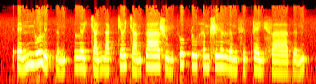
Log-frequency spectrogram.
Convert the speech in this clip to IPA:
ʔɛ˨˩˦ŋ ɲo˧˥lɨ˨˩t̚t̪ə˨˩˨ŋ | lə˨˩jca˨˩˨jna˨˩k̚ cəː˧˥ca˨˩˨mt̪aː˧ʂu˨˩˨m t̪ʰo˦˥k̚ʈu˧˥hə˧mʂɨ˧ə̯ ɣə˨˩msɨ˨˩p̚ʈɛ˨˩j faː˨˩t̪ə˨˩˦ŋ

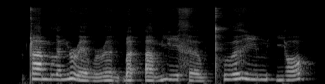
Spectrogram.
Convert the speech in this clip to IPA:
ʈa˧mlə˧˥ŋɹɛ˨˩w ɹəː˨˩˨nɓa˨˩k̚ʔa˨˩˦m ji˧səː˨˩w t̪ʰu˧˥ə̯ɣi˧m | jɔ˧˥

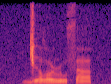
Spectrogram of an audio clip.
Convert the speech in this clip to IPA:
ɟilˠo ɭuθa

